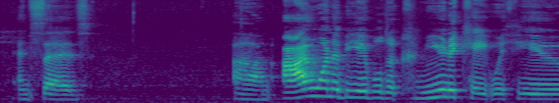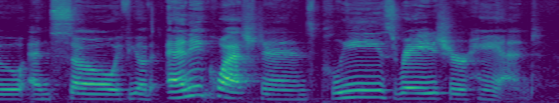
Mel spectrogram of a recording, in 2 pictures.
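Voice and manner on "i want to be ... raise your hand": ordinary talk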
